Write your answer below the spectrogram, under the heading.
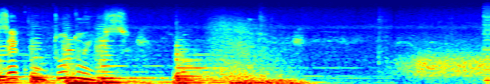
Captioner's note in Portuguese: Pássaros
